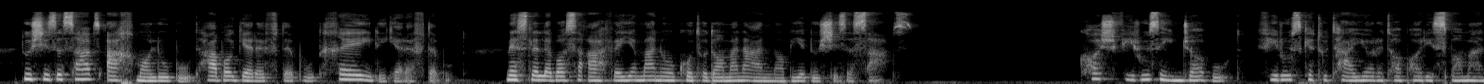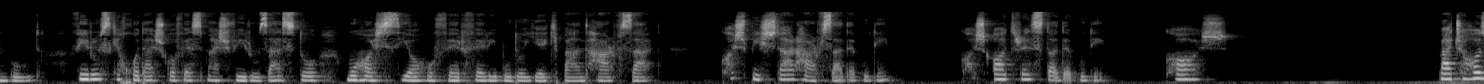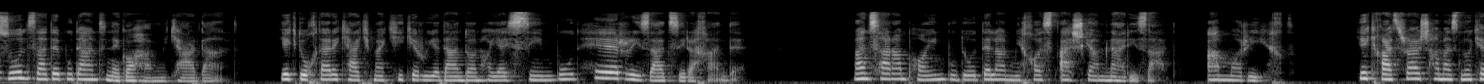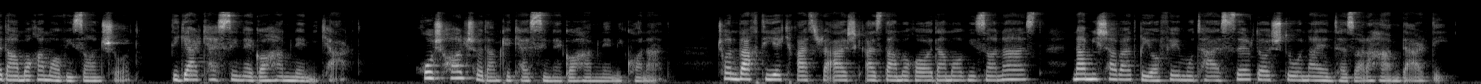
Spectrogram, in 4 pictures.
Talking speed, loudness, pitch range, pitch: 140 wpm, -22 LUFS, 165-215 Hz, 185 Hz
